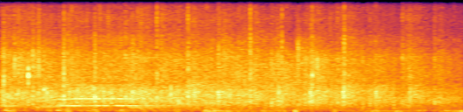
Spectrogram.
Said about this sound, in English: Well, welcome our panel here with a round of applause.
